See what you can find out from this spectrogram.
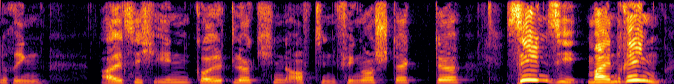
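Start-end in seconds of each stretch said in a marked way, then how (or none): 3.8-5.0 high, loud excited shriek; shrieking magpie, very high; crying out. A narrator's reading. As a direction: cry out in sudden triumph. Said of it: "schrie Frau Elster auf".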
